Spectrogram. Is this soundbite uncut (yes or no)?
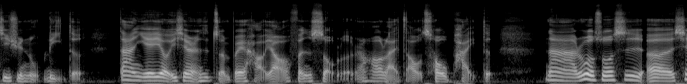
yes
